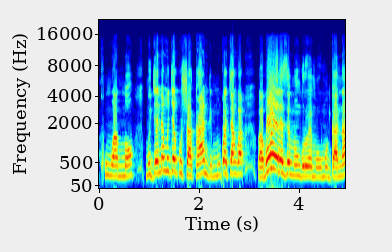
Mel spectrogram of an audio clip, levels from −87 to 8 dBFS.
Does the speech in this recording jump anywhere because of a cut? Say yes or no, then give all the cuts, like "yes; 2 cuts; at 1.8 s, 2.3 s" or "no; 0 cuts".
no; 0 cuts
